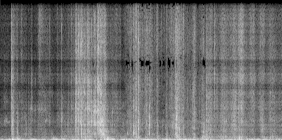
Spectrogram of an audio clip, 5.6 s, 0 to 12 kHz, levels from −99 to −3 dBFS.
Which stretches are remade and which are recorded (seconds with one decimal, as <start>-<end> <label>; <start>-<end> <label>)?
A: 0.0-2.5 remade; 2.5-4.1 recorded; 4.1-5.6 remade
